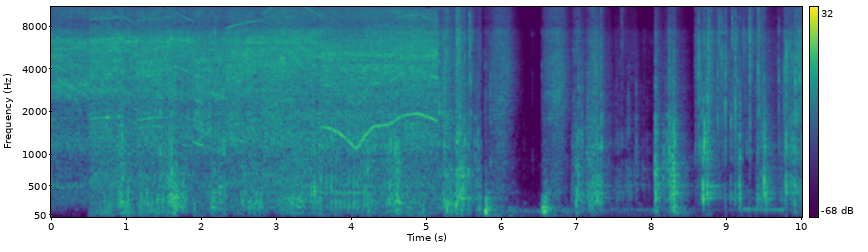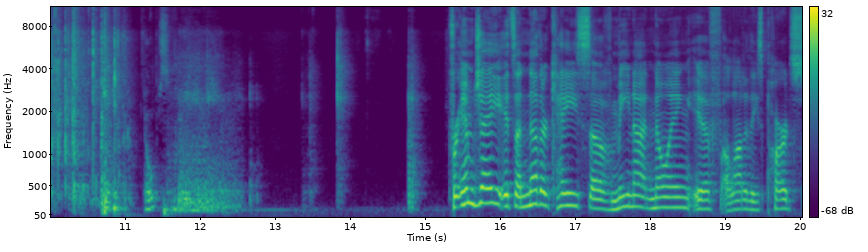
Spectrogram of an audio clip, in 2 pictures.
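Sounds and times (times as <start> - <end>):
electric drill running: 0.0 - 5.8
plastic blister tray crinkling: 7.0 - 11.1.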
